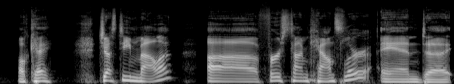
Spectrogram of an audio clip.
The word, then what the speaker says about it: Mallah: just how do I say your last name Mala Mala sure that's great did I say it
